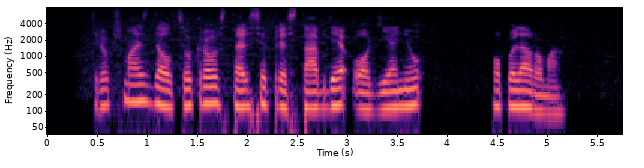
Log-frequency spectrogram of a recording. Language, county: Lithuanian, Kaunas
